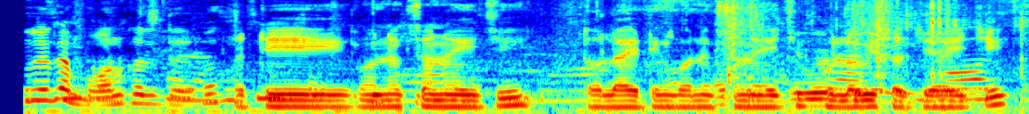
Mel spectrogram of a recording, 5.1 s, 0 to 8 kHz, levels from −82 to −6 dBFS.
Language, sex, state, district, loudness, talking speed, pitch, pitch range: Odia, male, Odisha, Khordha, -15 LUFS, 150 wpm, 130 Hz, 125-150 Hz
